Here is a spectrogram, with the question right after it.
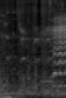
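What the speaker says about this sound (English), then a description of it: "So here's a bunch of goats and a herder." Goats in the video game The Count Lucanor bleat faintly and briefly, a short wavering cry rising at the end over quiet background.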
